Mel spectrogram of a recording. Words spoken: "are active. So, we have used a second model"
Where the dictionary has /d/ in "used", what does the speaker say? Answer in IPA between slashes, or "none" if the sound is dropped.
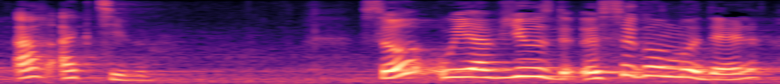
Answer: /d/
